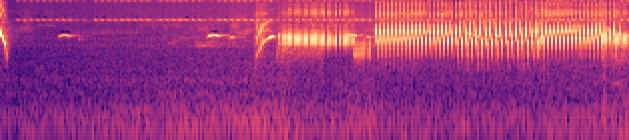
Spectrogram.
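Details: Kept canary singing: a few soft, scattered chirps and a rising sweep, then a loud, dense, high buzzing trill that runs steadily from about three seconds to the end, with a brief pause partway through.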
